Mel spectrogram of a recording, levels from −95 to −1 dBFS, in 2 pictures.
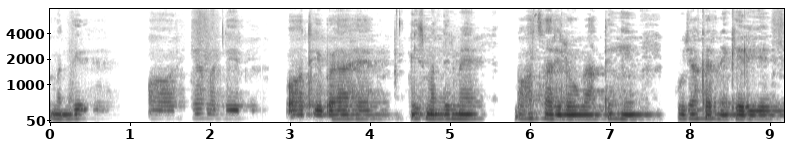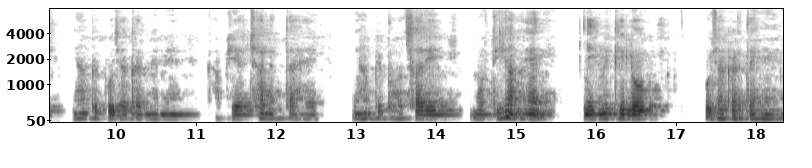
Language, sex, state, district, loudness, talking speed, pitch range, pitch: Hindi, male, Bihar, Saran, -30 LUFS, 135 wpm, 105-115 Hz, 110 Hz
